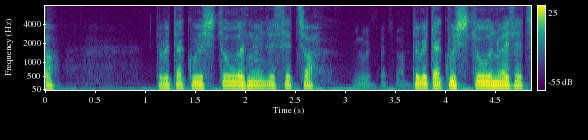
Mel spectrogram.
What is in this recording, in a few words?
"gwystl", Welsh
